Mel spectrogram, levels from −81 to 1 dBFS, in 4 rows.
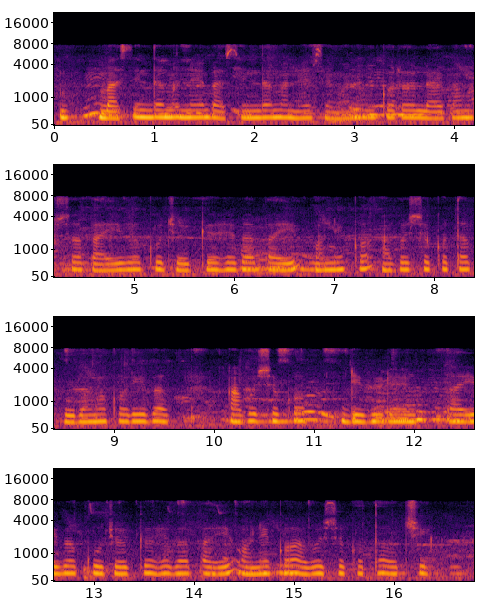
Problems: constant background noise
